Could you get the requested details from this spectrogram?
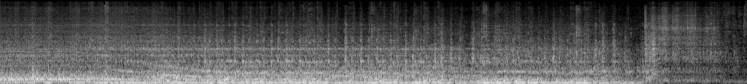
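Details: Lumpy uneven V-twin idle, about three and a half beats a second, sagging and dying out: rough idle and stall on a 2000 Victory V92SC.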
